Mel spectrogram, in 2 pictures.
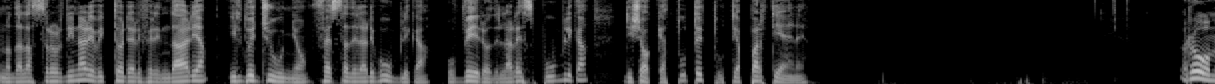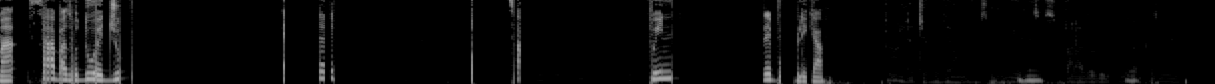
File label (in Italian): spot acqua manifestazione voce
